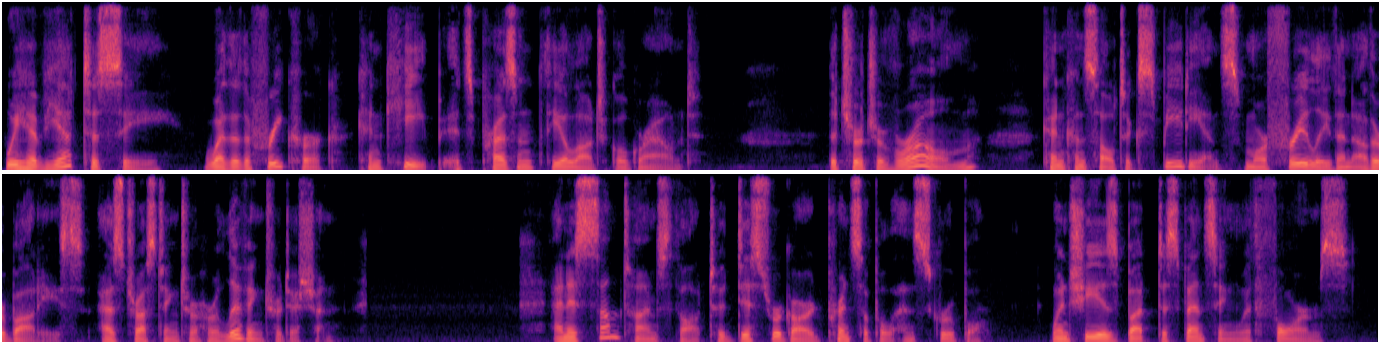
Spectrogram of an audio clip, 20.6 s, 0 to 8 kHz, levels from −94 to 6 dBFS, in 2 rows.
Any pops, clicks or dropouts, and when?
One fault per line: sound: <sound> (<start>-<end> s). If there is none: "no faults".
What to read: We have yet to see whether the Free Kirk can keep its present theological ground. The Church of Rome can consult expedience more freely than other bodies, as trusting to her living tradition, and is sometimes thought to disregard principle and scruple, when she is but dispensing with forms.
no faults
